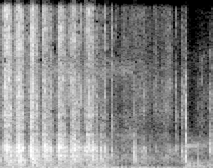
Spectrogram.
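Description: Small hand socket ratchet clicking as it backs out a headlight mounting stud: a quick run of ratchet clicks for about a second, then a few slower, fainter clicks.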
